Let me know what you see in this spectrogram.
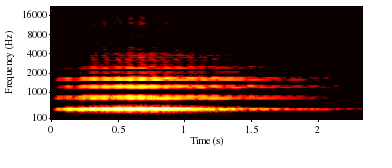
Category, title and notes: Sound effects > Electronic / Design
Videogame SFX 3
2 flute notes, at semitone distance, with tremolo effect
scary, tremolo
